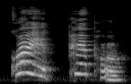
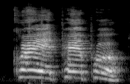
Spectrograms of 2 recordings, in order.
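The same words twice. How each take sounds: First: A high, lightly voiced boy snapping at his dog; young owner scolding his noisy puppy; boy's shout. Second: Loud, slow call from a distance; father calling across the yard to the dog; dad calling out. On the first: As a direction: tell the puppy off, boyish and high. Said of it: "shouted Jimmy". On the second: Acted. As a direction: call out firmly from the house. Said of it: "called Jimmy's dad from the house".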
